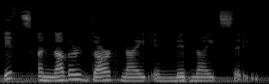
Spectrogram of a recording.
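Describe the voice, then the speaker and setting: A woman's voice: fairly low pitch, moderate pace, over music. A woman reading scripted second-person story narration in a mock hard-boiled style, with wry asides.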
